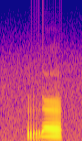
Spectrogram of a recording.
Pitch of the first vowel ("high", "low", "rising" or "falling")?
low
